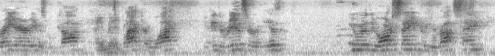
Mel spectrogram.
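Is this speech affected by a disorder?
No.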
